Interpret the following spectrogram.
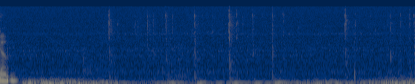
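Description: Typing on a computer keyboard: a run of irregular light key clicks, a few each second, over a faint low rumble.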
